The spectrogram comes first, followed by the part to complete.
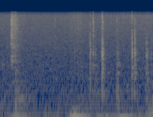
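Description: A few short, sharp clicks and taps, with a dull thump about a second in.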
